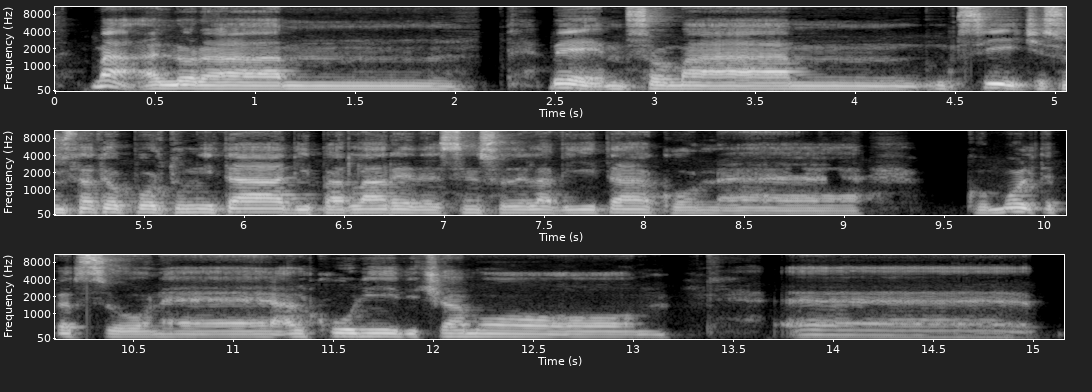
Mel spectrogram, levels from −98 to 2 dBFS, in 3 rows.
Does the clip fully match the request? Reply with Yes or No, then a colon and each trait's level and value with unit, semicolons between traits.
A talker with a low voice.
Yes: low, 115 Hz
